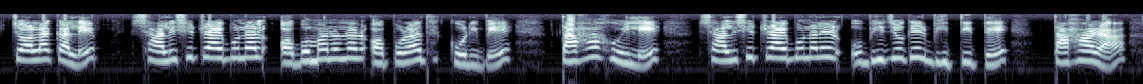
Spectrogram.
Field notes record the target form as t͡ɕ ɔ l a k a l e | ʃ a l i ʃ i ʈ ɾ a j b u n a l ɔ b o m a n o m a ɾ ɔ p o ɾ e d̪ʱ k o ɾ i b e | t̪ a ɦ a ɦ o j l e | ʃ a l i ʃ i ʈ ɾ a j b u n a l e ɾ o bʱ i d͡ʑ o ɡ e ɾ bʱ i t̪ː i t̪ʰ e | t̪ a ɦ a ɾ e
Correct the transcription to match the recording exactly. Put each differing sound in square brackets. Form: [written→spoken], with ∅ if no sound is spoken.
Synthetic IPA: t͡ɕ ɔ l a k a l e | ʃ a l i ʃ i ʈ ɾ a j b u n a l ɔ b o m a n o [m→n] a ɾ ɔ p o ɾ [e→a] d̪ʱ k o ɾ i b e | t̪ a ɦ a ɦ o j l e | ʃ a l i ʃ i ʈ ɾ a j b u n a l e ɾ o bʱ i d͡ʑ o ɡ e ɾ bʱ i t̪ː i [t̪ʰ→t̪] e | t̪ a ɦ a ɾ [e→a]

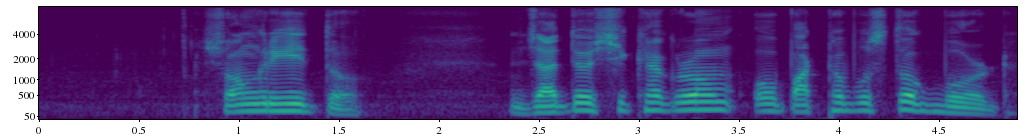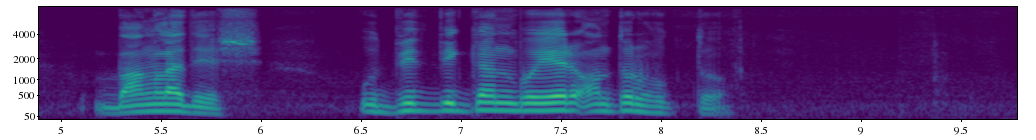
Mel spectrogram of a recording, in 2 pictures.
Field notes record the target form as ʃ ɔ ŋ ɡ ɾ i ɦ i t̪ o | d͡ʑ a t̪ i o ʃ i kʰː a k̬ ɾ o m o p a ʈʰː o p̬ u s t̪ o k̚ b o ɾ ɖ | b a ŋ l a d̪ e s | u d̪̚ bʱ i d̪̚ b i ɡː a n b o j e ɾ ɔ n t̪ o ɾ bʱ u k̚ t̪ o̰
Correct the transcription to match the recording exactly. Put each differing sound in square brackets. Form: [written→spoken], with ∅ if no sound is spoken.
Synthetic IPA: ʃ ɔ ŋ ɡ ɾ i ɦ i t̪ o | d͡ʑ a t̪ i o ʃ i kʰː a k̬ ɾ o m o p a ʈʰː o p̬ u s t̪ o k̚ b o ɾ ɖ | b a ŋ l a d̪ e [s→ʃ] | u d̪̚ bʱ i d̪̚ b i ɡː a n b o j e ɾ ɔ n t̪ o ɾ bʱ u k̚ t̪ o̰

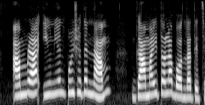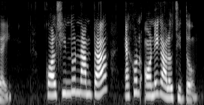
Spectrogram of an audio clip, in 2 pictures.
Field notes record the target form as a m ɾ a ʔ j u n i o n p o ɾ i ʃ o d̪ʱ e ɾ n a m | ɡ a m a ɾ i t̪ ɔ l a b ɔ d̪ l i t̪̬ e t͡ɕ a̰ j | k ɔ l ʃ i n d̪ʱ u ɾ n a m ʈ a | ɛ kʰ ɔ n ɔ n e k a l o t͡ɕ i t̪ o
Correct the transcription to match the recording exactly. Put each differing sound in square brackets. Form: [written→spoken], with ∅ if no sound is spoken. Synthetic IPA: a m ɾ a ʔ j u n i o n p o ɾ i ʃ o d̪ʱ e ɾ n a m | ɡ a m a ɾ i t̪ ɔ l a b ɔ d̪ l [i→a] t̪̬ e t͡ɕ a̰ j | k ɔ l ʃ i n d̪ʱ u ɾ n a m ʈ a | ɛ kʰ [ɔ→o] n ɔ n e k a l o t͡ɕ i t̪ o

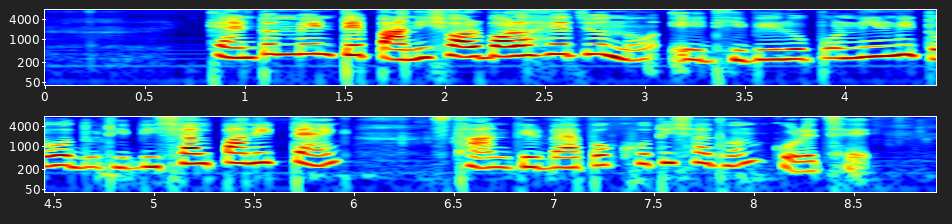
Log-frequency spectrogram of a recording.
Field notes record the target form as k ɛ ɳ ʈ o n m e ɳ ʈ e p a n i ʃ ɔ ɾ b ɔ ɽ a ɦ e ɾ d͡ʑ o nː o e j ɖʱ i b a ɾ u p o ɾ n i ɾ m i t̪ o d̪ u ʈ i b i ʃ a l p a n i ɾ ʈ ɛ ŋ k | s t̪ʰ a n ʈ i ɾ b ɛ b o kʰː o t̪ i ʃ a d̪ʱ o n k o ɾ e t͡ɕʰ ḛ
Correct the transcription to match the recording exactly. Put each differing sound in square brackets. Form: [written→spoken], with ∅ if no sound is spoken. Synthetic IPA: k ɛ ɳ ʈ o n m e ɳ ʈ e p a n i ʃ ɔ ɾ b ɔ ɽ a ɦ e ɾ d͡ʑ o nː o e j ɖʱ i b [a→i] ɾ u p o ɾ n i ɾ m i t̪ o d̪ u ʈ i b i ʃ a l p a n i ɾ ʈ ɛ ŋ k | s t̪ʰ a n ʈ i ɾ b ɛ [b→p] o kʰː o t̪ i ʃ a d̪ʱ o n k o ɾ e t͡ɕʰ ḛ

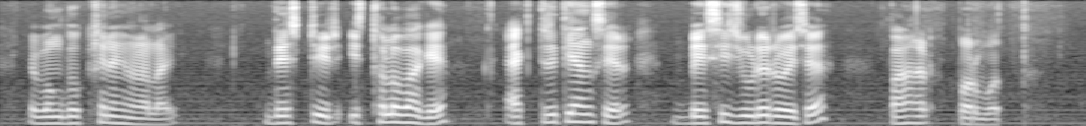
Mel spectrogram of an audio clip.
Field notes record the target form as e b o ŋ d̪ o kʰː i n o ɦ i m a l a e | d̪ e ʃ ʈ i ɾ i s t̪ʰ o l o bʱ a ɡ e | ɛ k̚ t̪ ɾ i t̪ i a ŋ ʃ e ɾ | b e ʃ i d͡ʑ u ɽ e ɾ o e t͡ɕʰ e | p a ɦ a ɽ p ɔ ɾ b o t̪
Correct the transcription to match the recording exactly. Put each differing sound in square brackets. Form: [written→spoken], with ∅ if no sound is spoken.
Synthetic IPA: e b o ŋ d̪ o kʰː i n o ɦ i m a l a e | d̪ e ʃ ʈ i ɾ i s t̪ʰ o l o bʱ a ɡ e | ɛ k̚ t̪ ɾ i t̪ i a ŋ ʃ e ɾ | b e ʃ i d͡ʑ u ɽ e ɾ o e t͡ɕʰ e | p a ɦ a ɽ p ɔ ɾ b o t̪

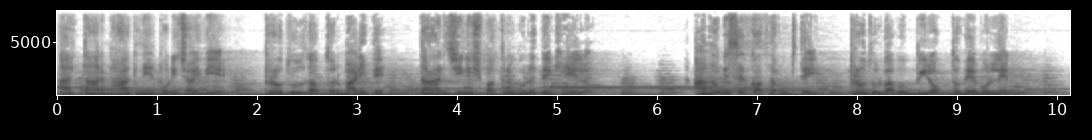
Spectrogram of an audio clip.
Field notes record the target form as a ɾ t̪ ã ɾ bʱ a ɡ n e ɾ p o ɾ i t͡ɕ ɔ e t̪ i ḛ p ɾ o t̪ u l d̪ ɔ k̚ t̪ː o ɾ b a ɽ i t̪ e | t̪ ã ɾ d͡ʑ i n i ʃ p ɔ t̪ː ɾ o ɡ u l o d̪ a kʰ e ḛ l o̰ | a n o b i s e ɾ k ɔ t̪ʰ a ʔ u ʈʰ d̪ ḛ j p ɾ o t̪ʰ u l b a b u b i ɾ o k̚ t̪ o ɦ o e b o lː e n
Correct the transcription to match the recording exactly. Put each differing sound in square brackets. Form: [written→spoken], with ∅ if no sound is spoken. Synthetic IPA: a ɾ t̪ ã ɾ bʱ a ɡ n e ɾ p o ɾ i t͡ɕ ɔ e [t̪→d̪] i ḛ p ɾ o t̪ u l d̪ ɔ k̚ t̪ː o ɾ b a ɽ i t̪ e | t̪ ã ɾ d͡ʑ i n i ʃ p ɔ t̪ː ɾ o ɡ u l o d̪ [a→e] kʰ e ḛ l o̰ | a n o b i s e ɾ k ɔ t̪ʰ a ʔ u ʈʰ [d̪→t̪] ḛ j p ɾ o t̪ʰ u l b a b u b i ɾ o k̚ t̪ o ɦ o e b o lː e n

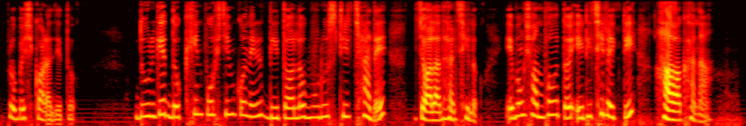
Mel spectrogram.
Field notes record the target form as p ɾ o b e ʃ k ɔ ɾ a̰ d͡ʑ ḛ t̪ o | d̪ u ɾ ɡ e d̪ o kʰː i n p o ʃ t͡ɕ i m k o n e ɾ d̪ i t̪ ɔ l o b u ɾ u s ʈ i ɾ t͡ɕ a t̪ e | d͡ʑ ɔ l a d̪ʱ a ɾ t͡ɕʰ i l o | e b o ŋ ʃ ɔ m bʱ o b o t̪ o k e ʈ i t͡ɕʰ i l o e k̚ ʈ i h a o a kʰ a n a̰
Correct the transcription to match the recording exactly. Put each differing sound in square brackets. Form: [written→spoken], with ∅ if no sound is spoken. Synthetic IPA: p ɾ o b e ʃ k ɔ ɾ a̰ d͡ʑ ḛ t̪ o | d̪ u ɾ ɡ e d̪ o kʰː i n p o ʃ t͡ɕ i m k o n e ɾ d̪ i t̪ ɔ l o b u ɾ u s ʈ i ɾ [t͡ɕ→t͡ɕʰ] a [t̪→d̪] e | d͡ʑ ɔ l a d̪ʱ a ɾ t͡ɕʰ i l o | e b o ŋ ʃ ɔ m bʱ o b o t̪ o [k→ʔ] e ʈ i t͡ɕʰ i l o e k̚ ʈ i h a o a kʰ a n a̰

